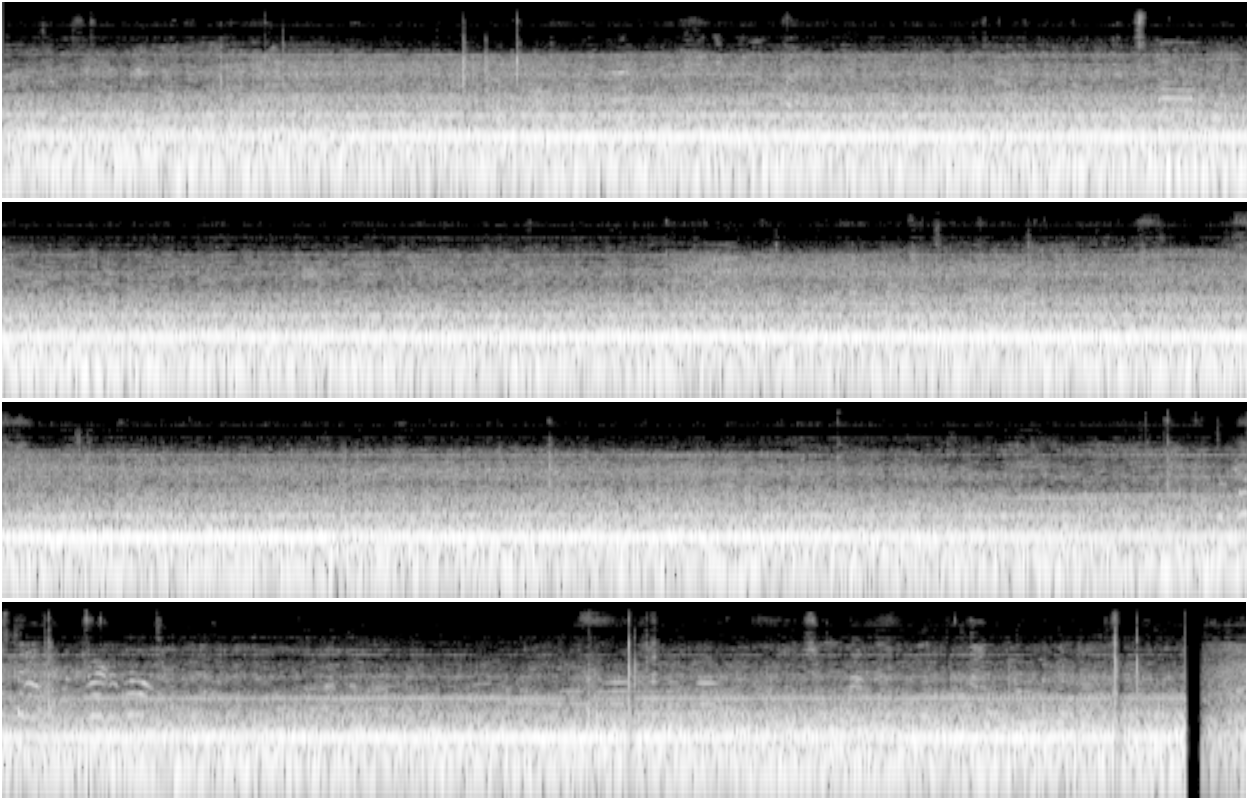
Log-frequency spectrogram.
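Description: Jet airliner cabin noise during the climb after takeoff: a steady engine drone with a constant hum, heard from inside the cabin over the wing.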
